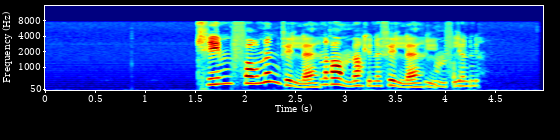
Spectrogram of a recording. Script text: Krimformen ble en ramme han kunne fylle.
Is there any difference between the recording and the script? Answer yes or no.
yes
